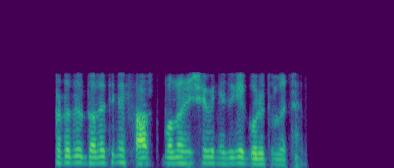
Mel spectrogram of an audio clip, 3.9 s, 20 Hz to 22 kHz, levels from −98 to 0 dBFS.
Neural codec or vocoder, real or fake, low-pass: codec, 16 kHz, 4 kbps, FreqCodec, smaller model; fake; 3.6 kHz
